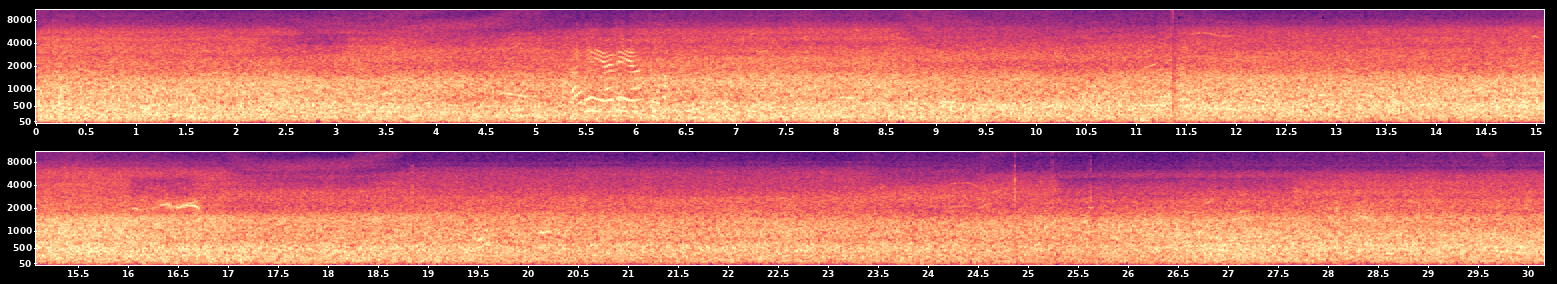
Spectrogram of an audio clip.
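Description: Ocean surf: waves breaking and washing in, a steady rush that carries on without a break.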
